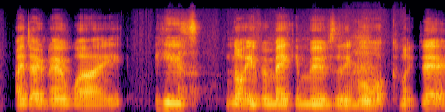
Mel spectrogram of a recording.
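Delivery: awkward, stiff reading. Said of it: "it's the way you've read it".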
